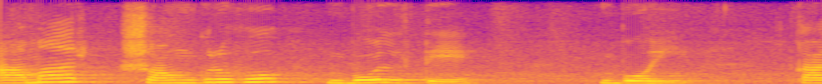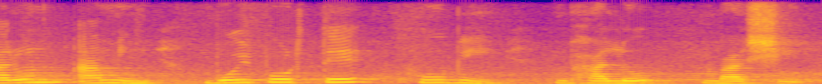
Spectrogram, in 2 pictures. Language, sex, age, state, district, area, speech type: Bengali, female, 60+, West Bengal, Paschim Bardhaman, urban, spontaneous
